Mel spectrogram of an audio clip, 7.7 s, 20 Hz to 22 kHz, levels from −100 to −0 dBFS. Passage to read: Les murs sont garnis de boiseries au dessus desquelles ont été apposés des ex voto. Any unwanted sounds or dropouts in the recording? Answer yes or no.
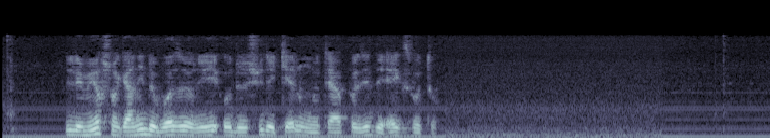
no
